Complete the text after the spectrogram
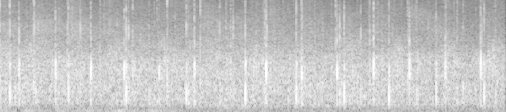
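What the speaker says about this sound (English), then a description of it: "Let's give them a big round of applause." Applause for Georgia Military Veterans Hall of Fame inductees in the Georgia Senate chamber, steady sustained clapping from a gathered crowd with sharp individual claps standing out, fairly distant, no voices over it.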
